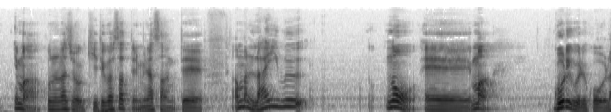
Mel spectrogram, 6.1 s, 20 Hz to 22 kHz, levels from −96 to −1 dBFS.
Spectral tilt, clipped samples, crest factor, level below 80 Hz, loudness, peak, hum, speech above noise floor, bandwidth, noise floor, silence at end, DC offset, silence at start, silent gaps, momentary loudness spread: -6.5 dB/octave; under 0.1%; 16 dB; -38 dBFS; -18 LUFS; -2 dBFS; none; 31 dB; 13.5 kHz; -48 dBFS; 0 s; under 0.1%; 0.05 s; none; 9 LU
